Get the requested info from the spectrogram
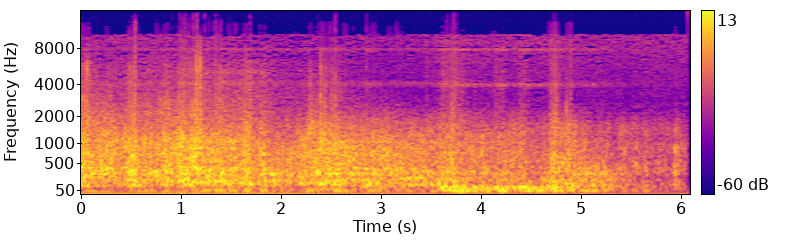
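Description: Thunder sound effect: a long rolling rumble with faint crackles, swelling strongly about two-thirds of the way in and easing off near the end.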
